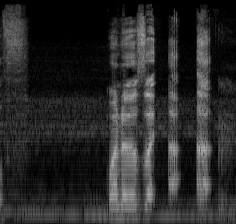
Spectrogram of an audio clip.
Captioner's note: stutters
